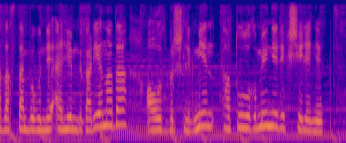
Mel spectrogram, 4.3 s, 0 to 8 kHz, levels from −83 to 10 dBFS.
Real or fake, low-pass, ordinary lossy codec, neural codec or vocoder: real; 7.2 kHz; none; none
